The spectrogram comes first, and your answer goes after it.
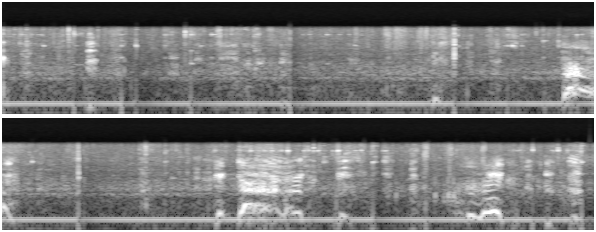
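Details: Two dogs, Spruce and Griffin, wrestling indoors; short rough growls break out in three bursts near the middle and end, with scuffling between them over a steady low electrical hum.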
